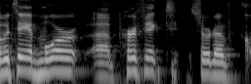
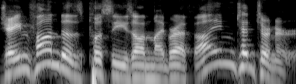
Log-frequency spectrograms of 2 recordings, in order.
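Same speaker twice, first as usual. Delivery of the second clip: put-on spot-on, heavy Georgia accent; 4 dB louder than usual. Showing off an impression with a Georgia accent: Ted Turner Georgia accent. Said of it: "this is a perfect Georgia accent for Ted Turner".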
